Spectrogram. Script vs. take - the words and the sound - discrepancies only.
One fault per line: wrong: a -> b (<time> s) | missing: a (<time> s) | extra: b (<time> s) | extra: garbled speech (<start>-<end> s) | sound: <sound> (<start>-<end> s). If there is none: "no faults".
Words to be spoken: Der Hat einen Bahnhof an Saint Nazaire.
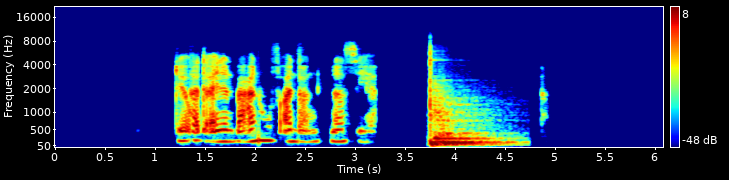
sound: thud (3.7-4.8 s)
